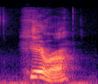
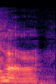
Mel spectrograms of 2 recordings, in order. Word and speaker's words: Hera: only fitting okay okay you said hero and Hera and now you've just gone hero you're you're really confused about this pronunciation be okay here I want to say hell if you wanna say Hera right Hera being a blank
